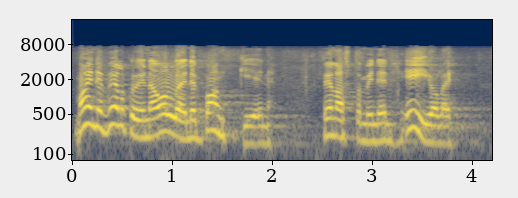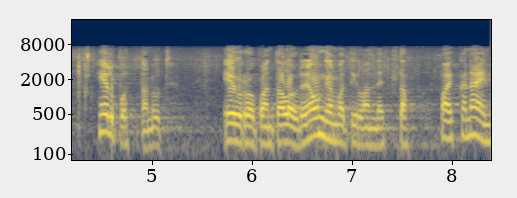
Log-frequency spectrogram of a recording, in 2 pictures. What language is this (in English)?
Finnish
